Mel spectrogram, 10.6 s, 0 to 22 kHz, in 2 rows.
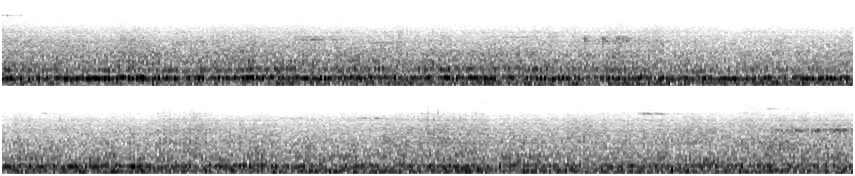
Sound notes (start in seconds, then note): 2.0 cars hooting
